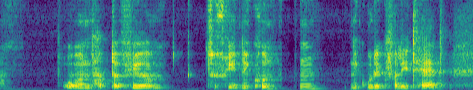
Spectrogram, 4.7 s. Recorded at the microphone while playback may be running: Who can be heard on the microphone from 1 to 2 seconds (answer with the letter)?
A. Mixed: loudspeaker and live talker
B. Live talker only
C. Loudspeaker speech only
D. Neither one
C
